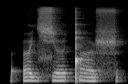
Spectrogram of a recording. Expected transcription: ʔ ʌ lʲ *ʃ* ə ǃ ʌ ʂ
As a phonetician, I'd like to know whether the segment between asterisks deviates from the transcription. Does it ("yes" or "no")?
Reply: yes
